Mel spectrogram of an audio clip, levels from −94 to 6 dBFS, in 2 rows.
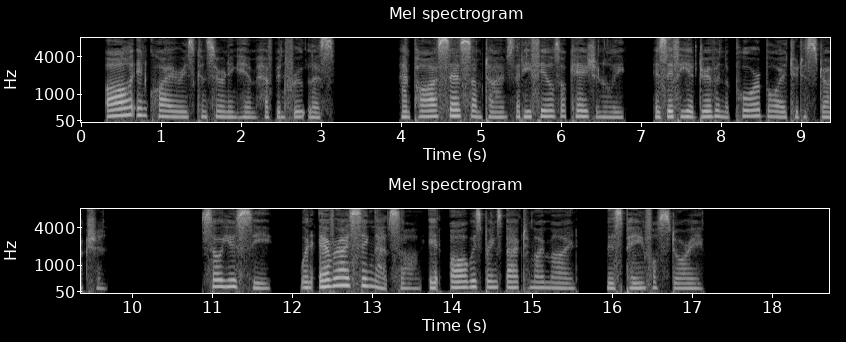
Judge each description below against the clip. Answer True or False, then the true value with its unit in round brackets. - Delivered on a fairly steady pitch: True (2.2 semitones)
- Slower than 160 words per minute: True (140 wpm)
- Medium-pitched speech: False (195 Hz)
